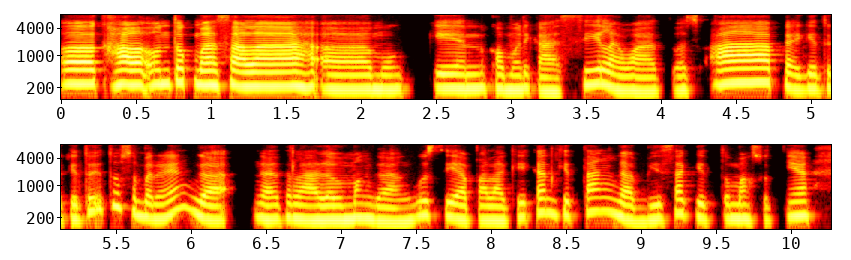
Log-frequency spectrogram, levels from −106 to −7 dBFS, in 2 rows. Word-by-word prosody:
eee, 250 0 +8
kalau 240 0 +6
untuk 260 +1 0
masalah, 225 -2 +6
eee, 190 -1 0
mungkin 195 +1 -4
komunikasi 190 +4 -3
lewat 175 -4 -3
WhatsApp 255 +9 +4
kayak 195 -1 -4
gitu-gitu, 195 +5 -7
itu 360 - -4
sebenernya 225 -1 -4
enggak 210 - -2 0.2
enggak 190 -3 -4
terlalu 185 -2 -1
mengganggu 185 0 -4
sih, 225 -2 -6
apalagi 180 +1 -5
kan 265 0 -3
kita 265 +4 -6
nggak 200 -6 -2
bisa 190 +7 -4
gitu, 195 -1 -9
maksudnya 195 +4 -6
200 Hz, 145 wpm, -22 LUFS, 185-235 Hz, 0.2 s, eee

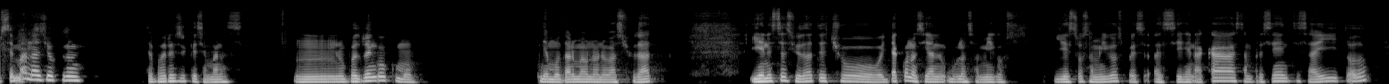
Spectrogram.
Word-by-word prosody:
semanas, 220 -5 +2
yo 200 -1 +3
creo, 190 -2 +3 0.6
te 125 - -1
podría 135 +3 +3
decir 145 0 -2
que 135 - -1
semanas, 115 0 -3 0.5
mm, 120 +1 +2
pues, 135 -1 +3
vengo 175 +4 +3
como 115 - -3 1.1
de 125 - +2
mudarme 115 +1 +2
a - - +3
una 115 -1 +2
nueva 115 0 +1
ciudad. 120 +3 -3 0.8
Y 135 - +6
en 140 - +8
esta 150 +4 +2
ciudad, 145 -2 +1
de 150 - +1
hecho, 135 -7 0
ya 125 +6 0
conocí 145 -7 +1
a - - +3
algunos 120 0 -1
amigos, 115 0 -5 0.2
y 120 0 -1
estos 125 +2 -2
amigos, 125 +5 0
pues, 110 - -7
ah, 115 -2 -2
siguen 115 +1 -3
acá, 155 +8 +1
están 135 -4 -4
presentes 145 +4 -3
ahí 130 +6 0
y - - -6
todo. 180 +6 -3
125 Hz, 175 wpm, -22 LUFS, 115-145 Hz, 1.1 s, en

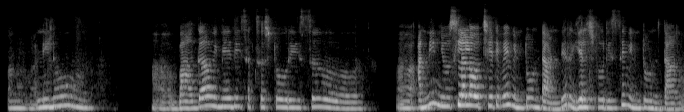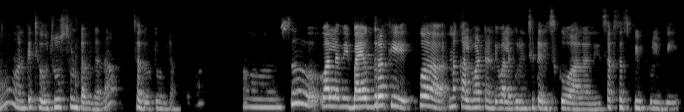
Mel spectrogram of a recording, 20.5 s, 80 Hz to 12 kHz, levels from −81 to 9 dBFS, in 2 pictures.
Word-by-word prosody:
ఆ! - - -3 0.3
మళ్ళీనూ 235 +5 +3 1.4
ఆహ్, 190 -2 -7 0.2
బాగా 205 +5 +1
వినేది 250 0 +1
సక్సెస్ 240 -1 -6
స్టోరీస్ 225 -2 -2 1.6
అన్నీ 240 +10 +4
న్యూస్‌లలో 285 +2 +5
ఒచ్చేటివే 275 +1 0
వింటూ 225 0 +2
ఉంటా 220 -3 +2
అండి. 175 +8 -2
రియల్ 230 +2 +6
స్టోరీసే 220 +2 -2
వింటూ 215 -1 +1
ఉంటాను. 180 +1 -4 0.3
అంటే, 210 +1 -1
చు 215 - 0 0.2
చూస్తంటాం 230 -4 -1
గదా! 170 - -8 0.4
చదువుతూ 200 -4 -4
ఉంటాము 180 -1 -12
కదా! 280 +5 -27 0.7
ఆహ్, 235 -1 -4 0.2
సో, 335 +1 0 0.4
వాళ్ళవి 255 -1 +4
బయోగ్రఫీ 275 +3 +5
ఎక్కువ 225 +6 0 0.4
నాకలవాటండి 230 -5 -2
వాళ్ళ 195 -1 -1
గురించి 200 +1 -4
తెలుసుకోవాలని, 185 -4 -4
సక్సెస్ 225 -1 -5
పీపుల్‌వి. 195 -3 -5
225 Hz, 100 wpm, -22 LUFS, 200-250 Hz, 1.6 s, రియల్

